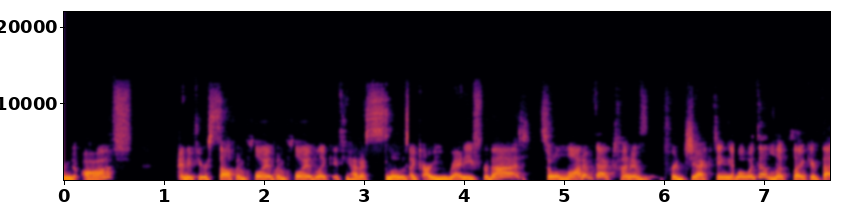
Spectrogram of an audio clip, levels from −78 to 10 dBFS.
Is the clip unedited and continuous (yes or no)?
no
